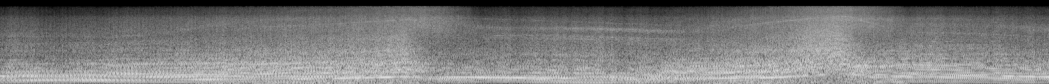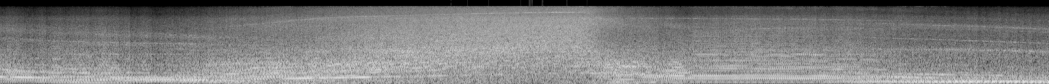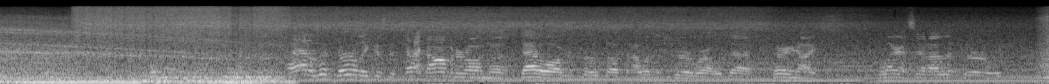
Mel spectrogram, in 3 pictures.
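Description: The twin-turbocharged 5.2-litre Predator V8 of a 2020 Shelby GT500 revving hard on a chassis dyno at higher boost, in several full-throttle pulls. Its pitch climbs each time with a thin high whine rising alongside; the longest pull peaks near the middle. About 24 s in it drops back to a lower, quieter, steadier running.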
